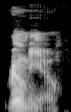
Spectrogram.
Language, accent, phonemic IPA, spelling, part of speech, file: English, Canada, /ˈɹoʊmioʊ/, Romeo, proper noun / noun, En-ca-Romeo.oga
- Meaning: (proper noun) 1. A male given name from the Romance languages 2. One of the main characters of Romeo and Juliet by William Shakespeare: the ardent lover of Juliet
